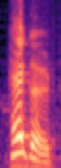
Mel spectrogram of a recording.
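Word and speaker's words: haggard: सही उच्चारण, correct pronunciation क्या है? हैगर्ड।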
